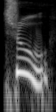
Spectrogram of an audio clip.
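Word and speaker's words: through: এই শব্দটা একটু মাথায় রাখবে, এই শব্দটার উচ্চারণটা থ্রু, থ্রু এরকমভাবে হয়।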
